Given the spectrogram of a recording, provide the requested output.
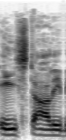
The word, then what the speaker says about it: Estarli: you know um yes these are called e Starly bikes using the name Starley but this spelled with an i so I'm taking this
